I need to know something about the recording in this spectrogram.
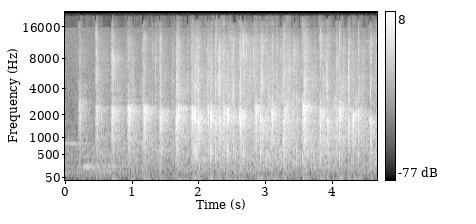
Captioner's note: audience applauding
